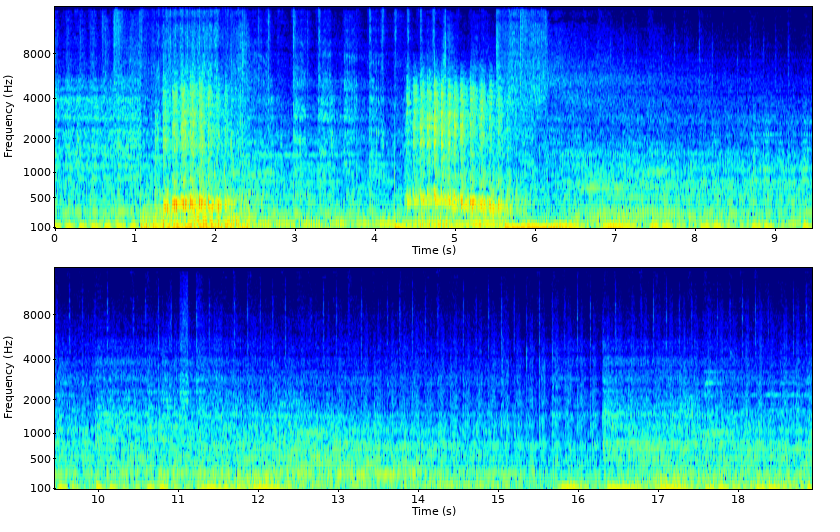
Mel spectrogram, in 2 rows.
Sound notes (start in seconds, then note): 0.0 intense music; 1.1 Velociraptor chirping; 10.4 intense music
